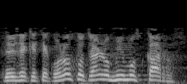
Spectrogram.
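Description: A man's voice: sits high, brisk, highs cut off. A man preaching a sermon in a joking, conversational way, full of slang. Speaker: pastor.

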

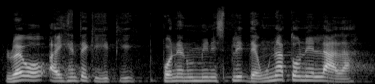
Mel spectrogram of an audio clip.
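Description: A man preaching a sermon, talking conversationally and then pushing into loud, emphatic bursts. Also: on the high side, moderate pace, big-room sound. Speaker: pastor.

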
